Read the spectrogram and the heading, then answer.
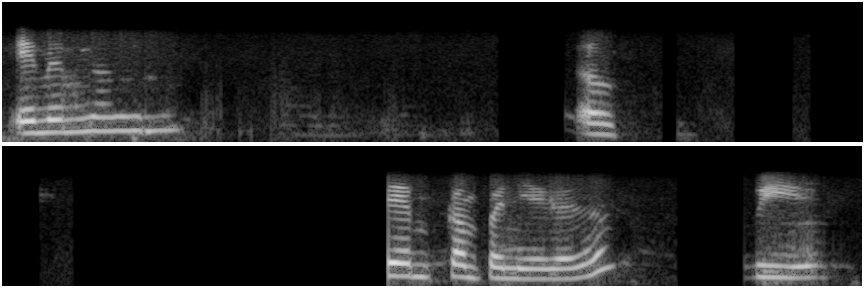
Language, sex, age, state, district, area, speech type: Telugu, female, 18-30, Telangana, Jayashankar, urban, conversation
